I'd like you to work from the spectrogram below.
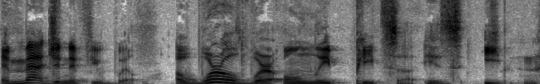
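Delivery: slow, deliberate, drawn-out celebrity voice. Doing a Twilight Zone style opening as a joke: Rod Serling impression. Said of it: "That was pretty good".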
